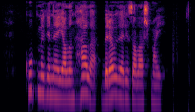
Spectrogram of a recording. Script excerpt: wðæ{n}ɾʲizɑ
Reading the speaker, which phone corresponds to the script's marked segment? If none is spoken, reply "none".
none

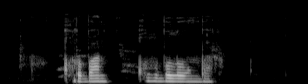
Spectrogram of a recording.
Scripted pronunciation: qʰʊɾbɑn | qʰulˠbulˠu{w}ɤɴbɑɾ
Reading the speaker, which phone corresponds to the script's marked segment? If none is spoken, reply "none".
w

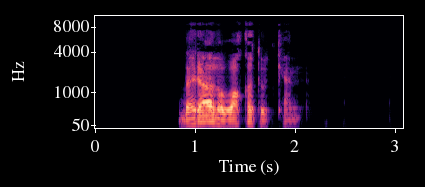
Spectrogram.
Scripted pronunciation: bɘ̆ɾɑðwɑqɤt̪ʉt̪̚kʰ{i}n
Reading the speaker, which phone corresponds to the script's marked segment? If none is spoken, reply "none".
æ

